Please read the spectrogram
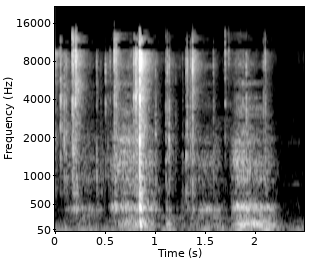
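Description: A small package of pimple patches being pulled and torn at by hand, giving several sharp clicks and crackles of plastic and cardboard spread over the two seconds.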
